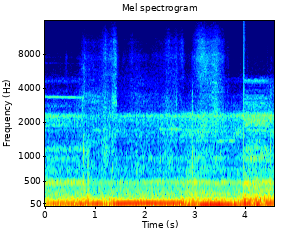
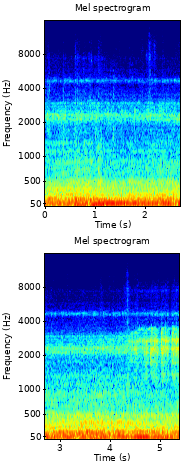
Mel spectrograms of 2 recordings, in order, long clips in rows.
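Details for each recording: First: 2006 Nissan Altima with thumping brake complaint, chassis-ear microphone 1 while braking on the road: low steady rumble with light brake rub, no rhythmic thump at this corner; normal brake noise. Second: 2006 Nissan Altima with thumping brake pedal, heard via chassis ear channel on rear passenger side: steady low rumble with pulsing thump once per wheel rotation; warped rear rotor with raised hard spot on casting, other rear rotor likely also bad.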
